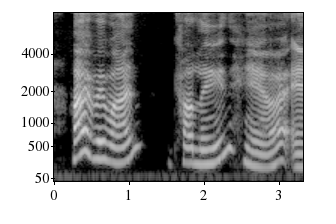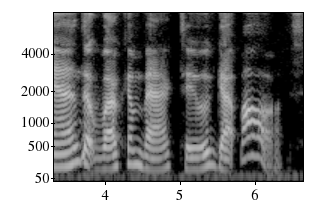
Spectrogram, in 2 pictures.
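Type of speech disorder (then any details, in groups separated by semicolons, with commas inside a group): Bulbar dysarthria; bulbar onset ALS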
